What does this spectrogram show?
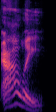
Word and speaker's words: Allea: Allea, but it's pronounced Allie. Correct. Like an alley cat.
